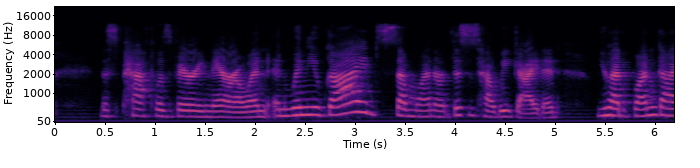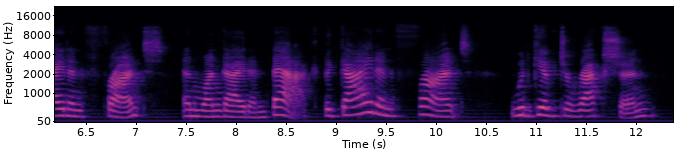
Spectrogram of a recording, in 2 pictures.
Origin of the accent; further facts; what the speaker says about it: Arizona, United States; I'm from Arizona, and so we did most of all of our training in Arizona.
